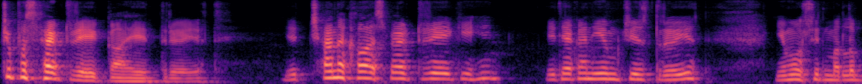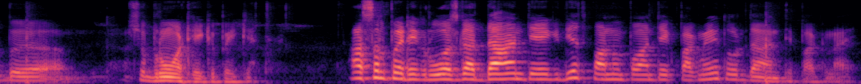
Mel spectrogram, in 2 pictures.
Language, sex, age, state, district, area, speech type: Kashmiri, male, 60+, Jammu and Kashmir, Ganderbal, rural, spontaneous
